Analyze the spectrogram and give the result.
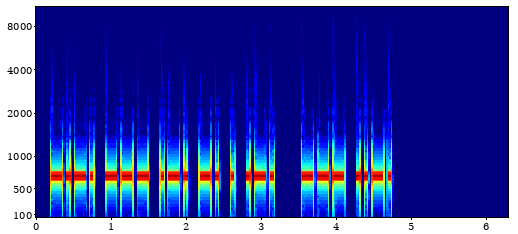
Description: Morse code, heard as a keyed tone, about 23 wpm, 700 Hz. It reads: CORNER OF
